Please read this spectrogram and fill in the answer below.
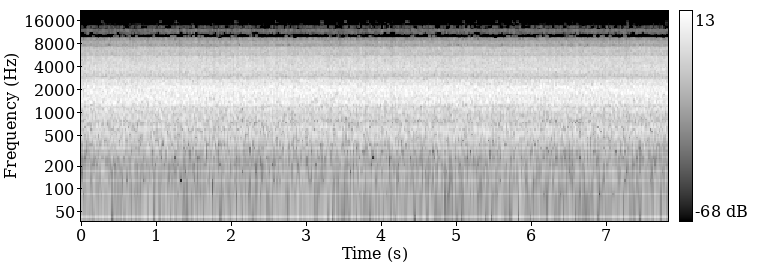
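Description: Steady, even hissing noise with no breaks.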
